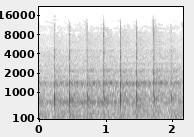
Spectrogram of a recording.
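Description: Shehds 100 W LED spot moving head running in sound-active mode: its motors click about four times a second over a steady high whine.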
